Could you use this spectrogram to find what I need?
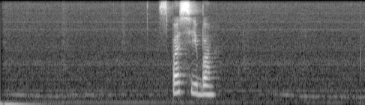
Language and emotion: Russian, neutral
